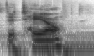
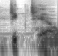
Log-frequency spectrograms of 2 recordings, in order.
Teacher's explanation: The UK is detail, and that's the emphasis on the second syllable.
